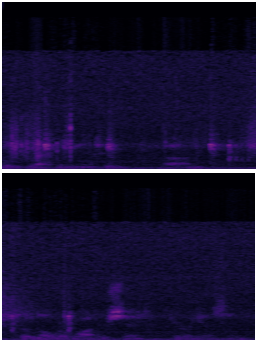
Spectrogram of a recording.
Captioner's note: faintly speaking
